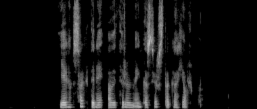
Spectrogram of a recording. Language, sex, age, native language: Icelandic, female, 30-39, Icelandic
